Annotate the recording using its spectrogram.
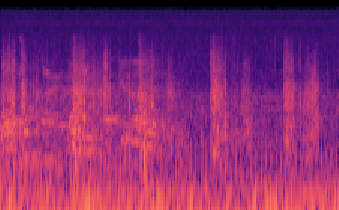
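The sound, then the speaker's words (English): Horses' hooves clip-clop at a slow walking pace as the horses are led out of sight, a handful of clops spaced roughly evenly over a steady background hiss. “get these horses out of sight.”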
